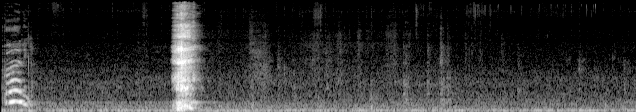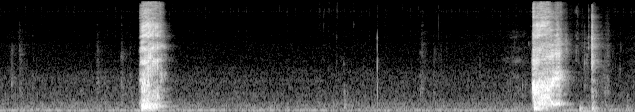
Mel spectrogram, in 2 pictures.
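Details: Cat with slow-resolving cold, normal X-ray, later found to have Mycoplasma felis lung infection: three short, sharp expulsive bursts, the last doubled, in a quiet room; coughing and sneezing.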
